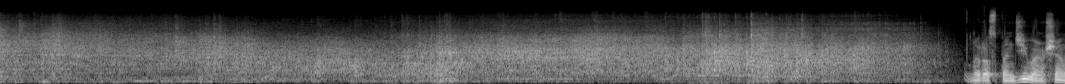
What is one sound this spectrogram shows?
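A small model train rumbles and clatters along its track.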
